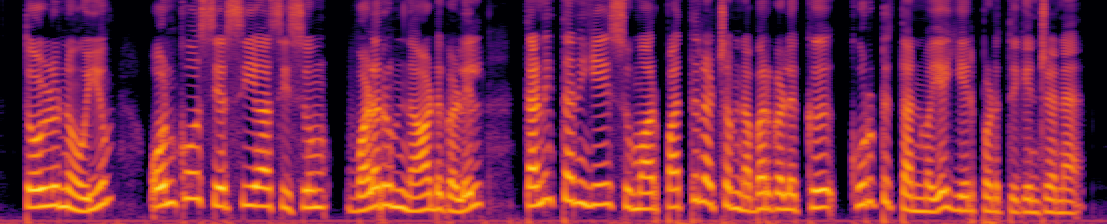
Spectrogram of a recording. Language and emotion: Tamil, neutral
